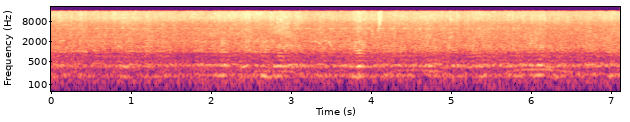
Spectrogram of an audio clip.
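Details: Bees swarming out of their hive make a thick unbroken hum, layered low tones wavering slightly as single insects fly close past the recorder.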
